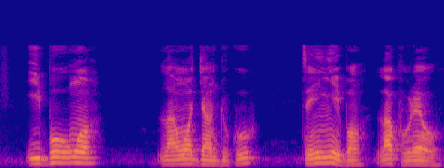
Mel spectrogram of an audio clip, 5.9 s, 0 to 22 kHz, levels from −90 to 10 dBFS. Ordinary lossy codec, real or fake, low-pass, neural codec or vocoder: MP3, 64 kbps; real; 7.2 kHz; none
